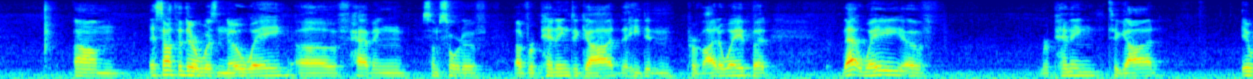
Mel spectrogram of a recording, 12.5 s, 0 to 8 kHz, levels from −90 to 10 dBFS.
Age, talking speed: 30-49, 150 wpm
